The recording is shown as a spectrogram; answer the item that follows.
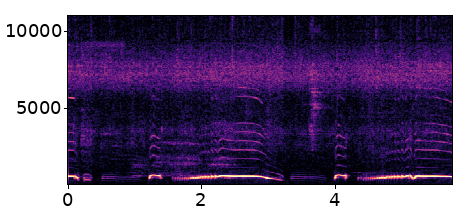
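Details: Spotted dove, Kelantan type, used to provoke other doves into calling: two short clipped notes, a drawn-out purring coo sinking at its end, a lower level note, then another clipped note and rising coo.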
